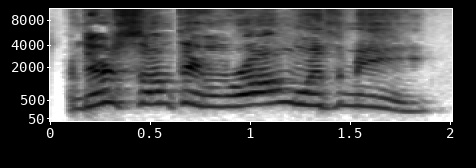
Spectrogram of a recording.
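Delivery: blurting it out to the whole room; earnest confession. Retold or imitated. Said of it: "I'm like".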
